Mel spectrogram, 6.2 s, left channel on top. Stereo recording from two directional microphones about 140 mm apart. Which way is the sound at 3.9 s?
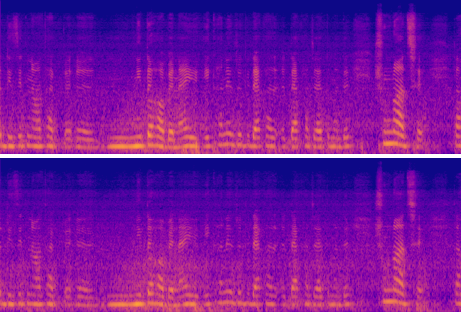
45° left (ahead or behind).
